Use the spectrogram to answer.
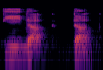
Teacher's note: Udara daripada paru tersekat dan berhenti di glotis. Okey, maksudnya kat sini berhenti, contoh macam perkataan tidak, tak, belakang adalah K. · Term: hentian glotis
